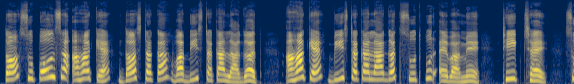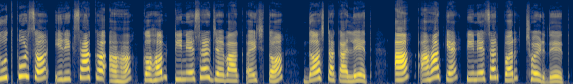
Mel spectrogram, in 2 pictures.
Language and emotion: Maithili, neutral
